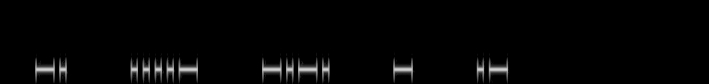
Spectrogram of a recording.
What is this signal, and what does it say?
Morse code, heard as a keyed tone, about 20 wpm, spaced as for 10 wpm, 700 Hz. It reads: N4CTA
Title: 095 Lesson 16g - Letter c - Call Signs 20wpm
